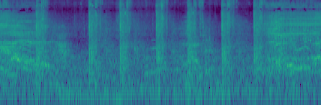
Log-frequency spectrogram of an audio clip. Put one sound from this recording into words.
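A gun fires a series of sharp shots.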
